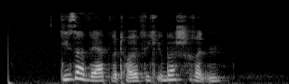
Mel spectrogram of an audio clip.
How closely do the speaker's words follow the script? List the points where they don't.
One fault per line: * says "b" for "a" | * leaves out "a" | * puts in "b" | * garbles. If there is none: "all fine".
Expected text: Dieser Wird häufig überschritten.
* puts in "Wert"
